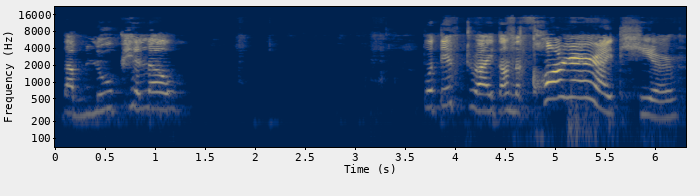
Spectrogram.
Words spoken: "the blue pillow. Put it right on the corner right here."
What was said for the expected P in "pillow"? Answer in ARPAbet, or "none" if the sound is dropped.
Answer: P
